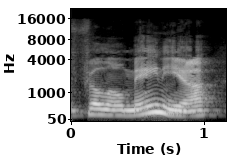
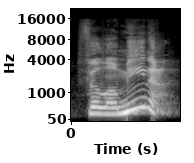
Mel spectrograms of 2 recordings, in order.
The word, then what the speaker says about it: Philomena: he was suffering from Philomania. Well, that's how Leonardo DiCaprio pronounced the phenomenal Philomena at the 71st Golden Globes, and we're down to 24.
